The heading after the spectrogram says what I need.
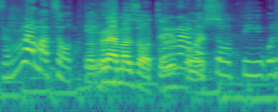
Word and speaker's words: Ramazzotti: Ramazzotti. Which, obviously correctly pronounced is Ramazzotti.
